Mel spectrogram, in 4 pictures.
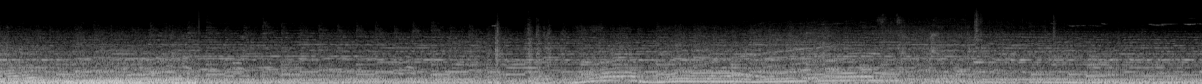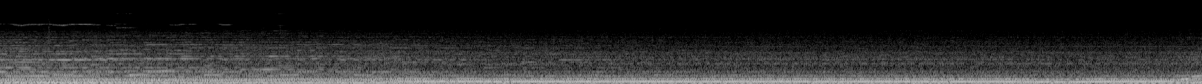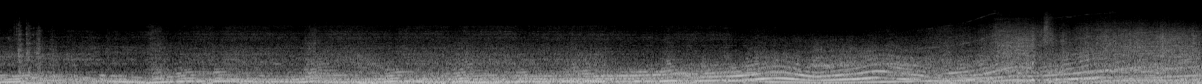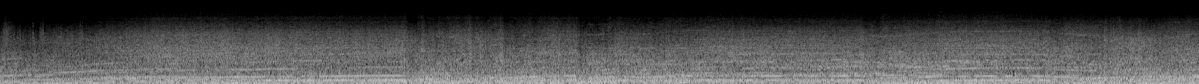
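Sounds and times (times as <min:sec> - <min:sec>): car engine revving: 0:00.0 - 0:11.2, 0:22.2 - 0:48.0.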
